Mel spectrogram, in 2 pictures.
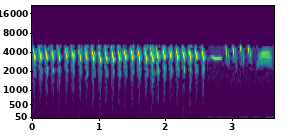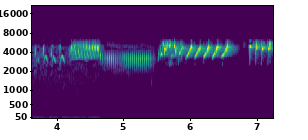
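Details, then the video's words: Lovebird ngekek that stimulates others of its kind to sing: a rapid scratchy chattering trill, then a jumble of short buzzy bursts, a sustained raspy note and quick whistled chirps. "PANCINGAN LOVE BIRD NGEKEK DURASI NAPAS PANJANG"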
